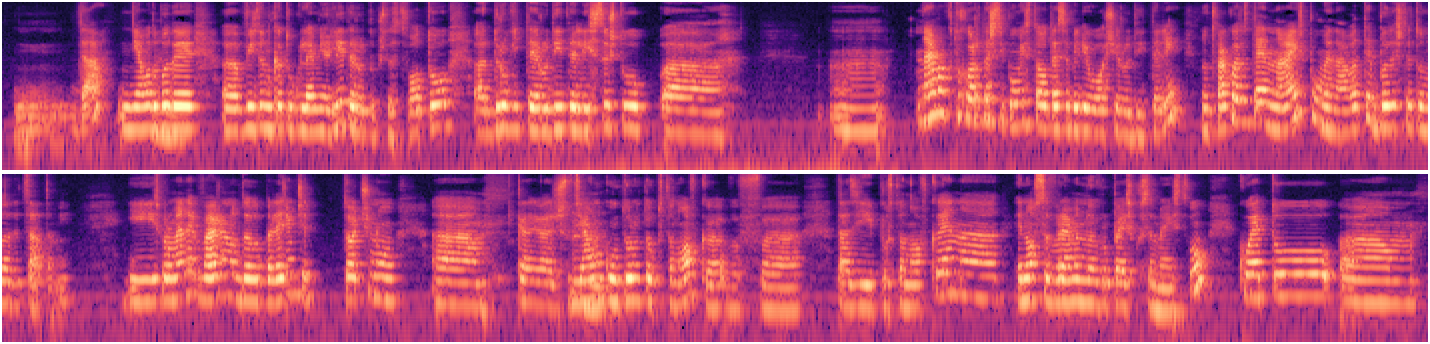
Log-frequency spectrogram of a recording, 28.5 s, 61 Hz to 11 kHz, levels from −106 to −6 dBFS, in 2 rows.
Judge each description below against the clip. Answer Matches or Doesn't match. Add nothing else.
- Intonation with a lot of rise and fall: Doesn't match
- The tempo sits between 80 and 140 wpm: Matches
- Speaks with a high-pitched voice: Matches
